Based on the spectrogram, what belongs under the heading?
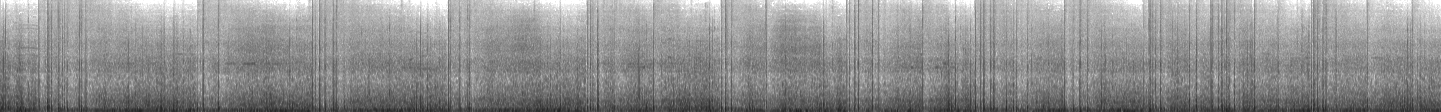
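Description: A large fireworks display: shells bursting one after another without pause, many sharp cracks over a continuous low rumble.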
